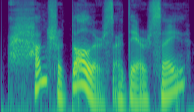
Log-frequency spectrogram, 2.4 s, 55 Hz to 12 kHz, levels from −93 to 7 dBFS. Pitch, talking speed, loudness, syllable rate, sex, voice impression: 140 Hz, 150 wpm, -17 LUFS, 3.7 syllables/s, male, very masculine, very adult-like, old, very thick, slightly relaxed, slightly weak, slightly dark, soft, slightly muffled, slightly halting, slightly cool, intellectual, sincere, very calm, very mature, friendly, reassuring, elegant, slightly lively, kind, slightly modest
